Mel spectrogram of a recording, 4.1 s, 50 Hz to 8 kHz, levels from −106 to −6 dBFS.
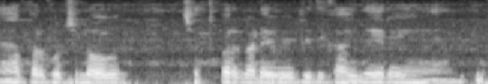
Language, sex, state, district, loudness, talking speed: Hindi, male, Haryana, Charkhi Dadri, -18 LUFS, 190 wpm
